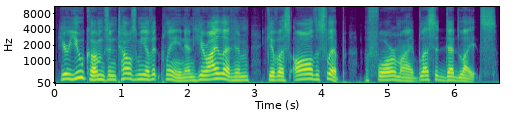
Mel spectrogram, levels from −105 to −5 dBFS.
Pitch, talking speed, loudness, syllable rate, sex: 170 Hz, 205 wpm, -16 LUFS, 5.0 syllables/s, male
